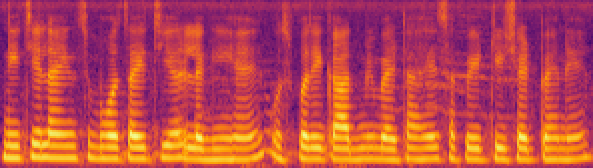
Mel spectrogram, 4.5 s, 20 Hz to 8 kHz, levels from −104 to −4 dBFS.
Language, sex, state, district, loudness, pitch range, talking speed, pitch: Hindi, female, Uttar Pradesh, Lucknow, -16 LUFS, 190-210 Hz, 240 wpm, 195 Hz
